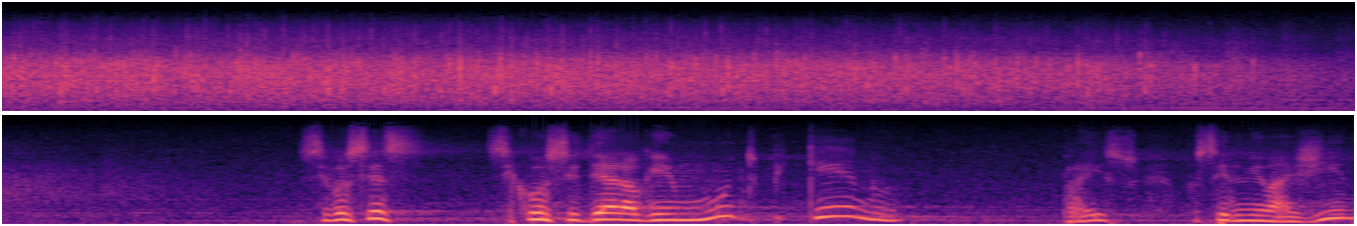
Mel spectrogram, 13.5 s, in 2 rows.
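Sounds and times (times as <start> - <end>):
audience applause at a religious gathering after a sermon: 0.0 - 7.2
speech: 8.4 - 11.4, 12.1 - 13.5.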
